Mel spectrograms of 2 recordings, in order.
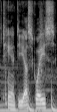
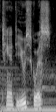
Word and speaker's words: Tantiusques: The name Tantiusques, which I've seen pronounced both as Tantijusques and as Tantiusques, comes from the local Nipmuc indigenous peoples who resided in the area long before European settlers arrived.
